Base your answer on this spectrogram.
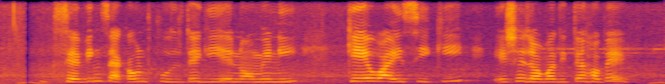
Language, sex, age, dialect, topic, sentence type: Bengali, female, 25-30, Standard Colloquial, banking, question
